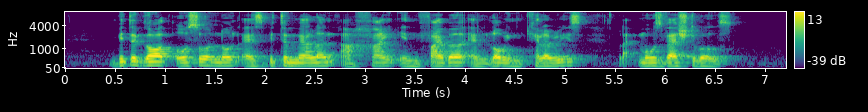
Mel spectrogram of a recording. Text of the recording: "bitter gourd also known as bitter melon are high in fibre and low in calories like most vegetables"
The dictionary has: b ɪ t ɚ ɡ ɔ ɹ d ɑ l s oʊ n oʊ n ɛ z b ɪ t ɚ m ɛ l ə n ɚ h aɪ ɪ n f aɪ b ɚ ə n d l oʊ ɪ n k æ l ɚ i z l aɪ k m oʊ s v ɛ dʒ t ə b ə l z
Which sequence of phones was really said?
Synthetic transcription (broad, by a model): b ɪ t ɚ ɡ ɔ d ɑ l s oʊ n oʊ n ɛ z b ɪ t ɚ m ɛ l ə n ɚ h aɪ ɪ n f aɪ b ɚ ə n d l oʊ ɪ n k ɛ l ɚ i s l aɪ k m oʊ s v ɛ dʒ t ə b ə l s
